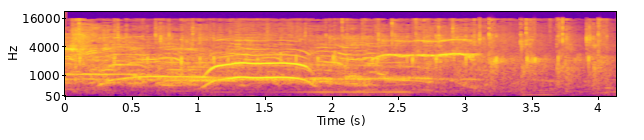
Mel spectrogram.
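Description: Concert audience clapping, with several voices calling out over the applause; the loudest moment is one long held voice a little after a second in, and the clapping thins toward the end.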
